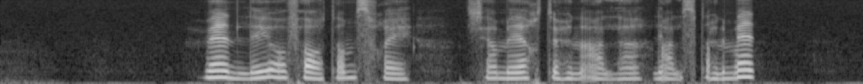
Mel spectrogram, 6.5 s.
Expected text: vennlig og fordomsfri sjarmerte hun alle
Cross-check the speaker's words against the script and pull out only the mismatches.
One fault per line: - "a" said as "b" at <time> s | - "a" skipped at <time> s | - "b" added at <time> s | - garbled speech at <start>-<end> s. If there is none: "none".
- garbled speech at 4.9-5.7 s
